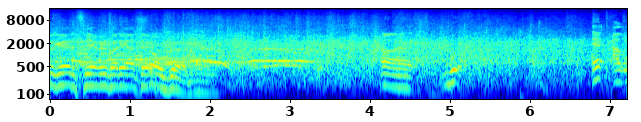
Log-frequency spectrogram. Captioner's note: applause continues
